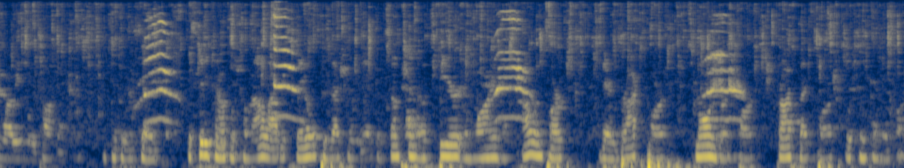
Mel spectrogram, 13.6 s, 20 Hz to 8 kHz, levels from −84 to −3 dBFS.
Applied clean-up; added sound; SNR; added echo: classical method WPE with log-MMSE.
